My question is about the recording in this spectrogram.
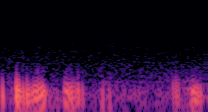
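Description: Hooves of a trotting horse thudding on the soft footing of an indoor arena: low, muffled thuds in uneven clusters, strongest in the first half second.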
